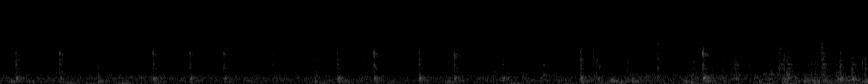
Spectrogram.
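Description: Faint, irregular short squeaks and ticks, a few per second, of a cloth wiping marker off a glass lightboard.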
